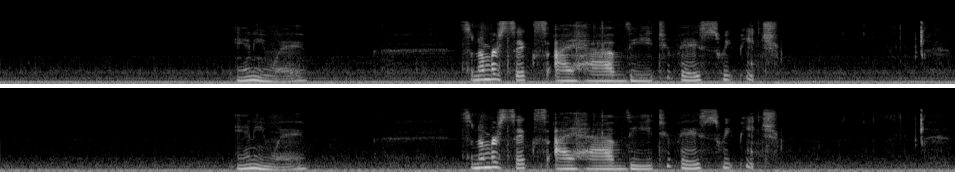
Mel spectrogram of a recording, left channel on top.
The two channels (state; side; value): normal; both; correlation 0.76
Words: Anyway, so number 6, I have the Too Faced Sweet Peach.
